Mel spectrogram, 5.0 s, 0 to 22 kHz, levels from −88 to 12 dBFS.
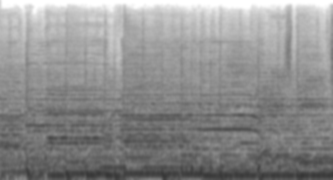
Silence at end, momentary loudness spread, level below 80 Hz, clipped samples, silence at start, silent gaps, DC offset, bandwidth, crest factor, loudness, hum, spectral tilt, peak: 0 s; 2 LU; -16 dBFS; under 0.1%; 0 s; none; under 0.1%; 18 kHz; 12 dB; -12 LUFS; none; -5 dB/octave; 0 dBFS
